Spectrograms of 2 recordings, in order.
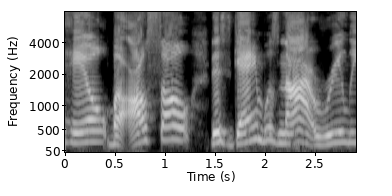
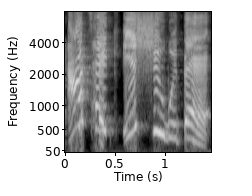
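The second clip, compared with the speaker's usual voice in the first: higher-pitched imitation of an indignant protest; mock loud objection; 10 semitones higher, 3 dB louder than usual. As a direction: imitate her objecting too loudly, pitched up. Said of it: "Ooh, girl, lower your voice".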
